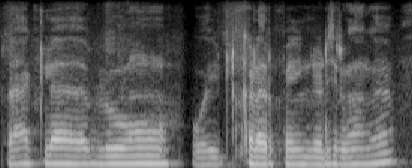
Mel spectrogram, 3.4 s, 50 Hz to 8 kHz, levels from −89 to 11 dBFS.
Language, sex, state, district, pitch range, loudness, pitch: Tamil, male, Tamil Nadu, Kanyakumari, 130-140 Hz, -18 LUFS, 135 Hz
